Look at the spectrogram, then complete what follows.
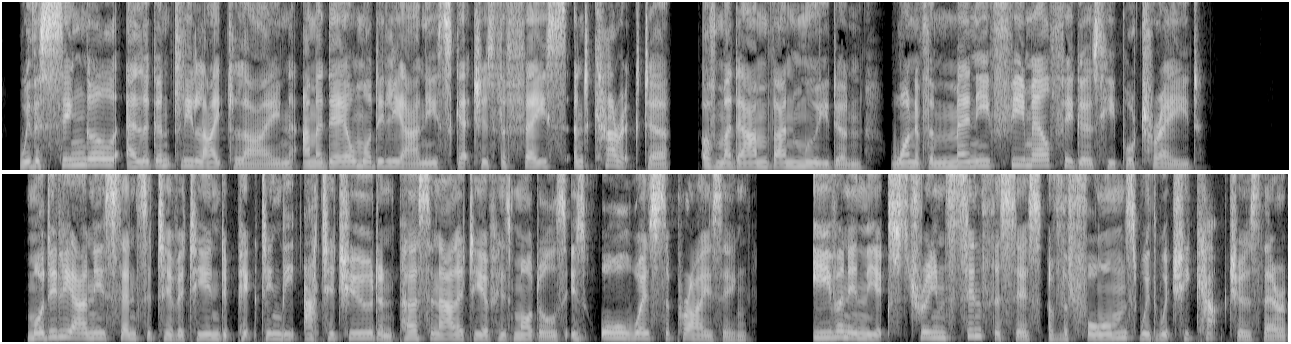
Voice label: audioguide ENG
